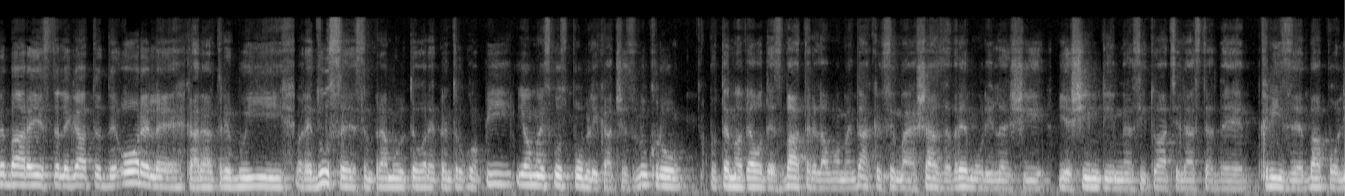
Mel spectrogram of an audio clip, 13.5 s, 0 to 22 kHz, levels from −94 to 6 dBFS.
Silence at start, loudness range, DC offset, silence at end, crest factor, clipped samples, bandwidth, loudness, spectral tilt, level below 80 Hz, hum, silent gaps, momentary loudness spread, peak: 0 s; 4 LU; under 0.1%; 0 s; 16 dB; under 0.1%; 16 kHz; -16 LUFS; -8 dB/octave; -46 dBFS; none; none; 10 LU; 0 dBFS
